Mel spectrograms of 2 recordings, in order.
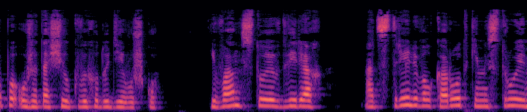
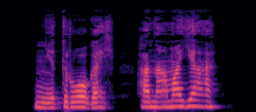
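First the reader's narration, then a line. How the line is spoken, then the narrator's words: Hoarse roar, muffled by fire. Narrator (Russian): Хриплый рев был едва слышен сквозь вой огня и шум в маске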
